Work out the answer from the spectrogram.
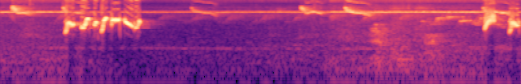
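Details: Red-whiskered bulbul serving as a decoy to lure wild birds, singing a fast warbled phrase, then a lull with faint high slurred chirps, then the start of another bright phrase.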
